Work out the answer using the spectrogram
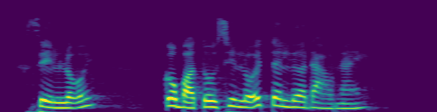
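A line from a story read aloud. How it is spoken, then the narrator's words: Cold mocking sneer. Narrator (Vietnamese): Đới anh Tuấn cười mỉa mai với một sự lạnh lùng, hung dữ nơi khóe miệng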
